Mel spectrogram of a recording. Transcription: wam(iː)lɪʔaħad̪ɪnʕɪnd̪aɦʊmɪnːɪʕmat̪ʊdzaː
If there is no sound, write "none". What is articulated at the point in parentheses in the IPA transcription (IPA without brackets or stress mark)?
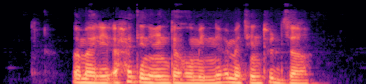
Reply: aː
